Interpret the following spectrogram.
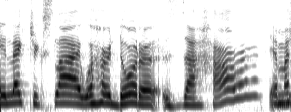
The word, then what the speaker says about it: Zahara: Now speaking of beautiful people, Angelina Jolie was right here in Atlanta doing the electric slide with her daughter Zahara.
